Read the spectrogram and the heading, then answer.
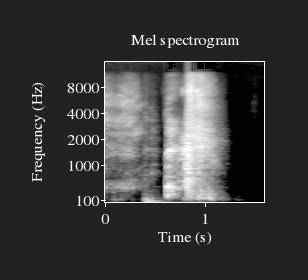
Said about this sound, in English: She sneezes. It's also one of the effects of the pipe.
